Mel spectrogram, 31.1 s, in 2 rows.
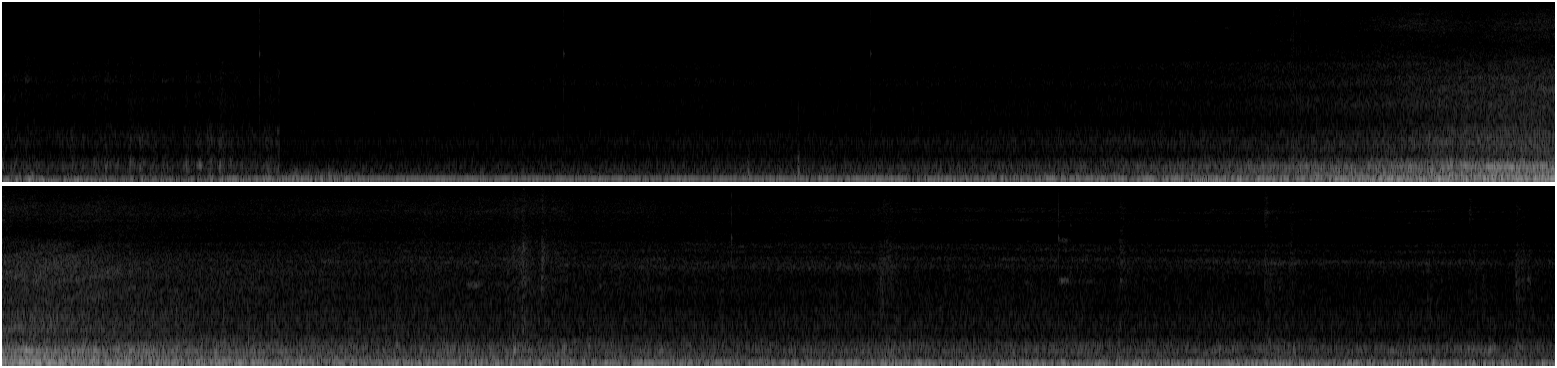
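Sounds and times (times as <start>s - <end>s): electric locomotive passing: 0.0s - 31.0s
freight wagons rumbling over rails: 6.1s - 31.0s.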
